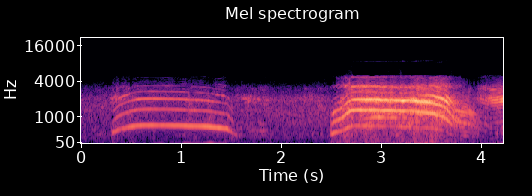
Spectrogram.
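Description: Two long, high voiced calls, each rising, holding and then falling in pitch; the second is louder.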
